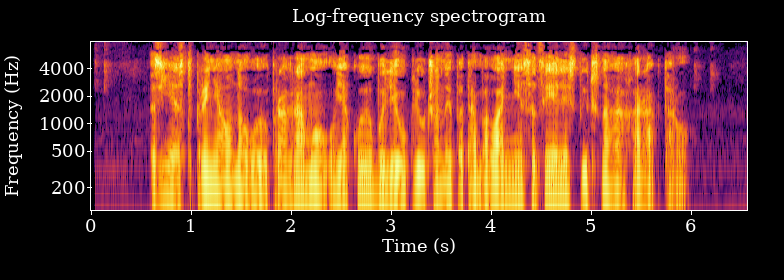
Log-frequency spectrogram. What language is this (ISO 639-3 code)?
bel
